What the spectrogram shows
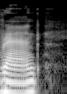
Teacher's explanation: our back of the tongue is touching the soft palate in the last sound. So our the articulated closure is happening at the place of the velar. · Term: velar sound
